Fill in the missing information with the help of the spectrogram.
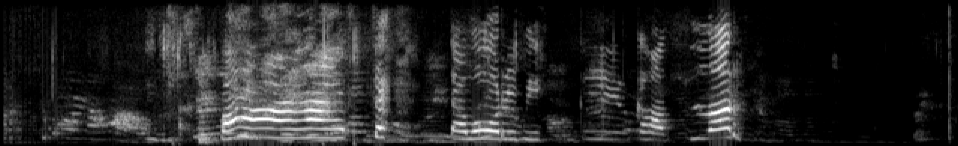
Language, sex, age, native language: Icelandic, male, 10, Icelandic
